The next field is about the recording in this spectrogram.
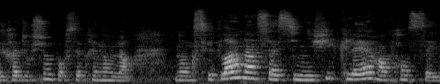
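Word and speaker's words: Светлана: Je m'appelle Svetlana, donc le prénom en russe c'est Svetlana, avec un bon accent au début du prénom et pas à la fin comme à la française.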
